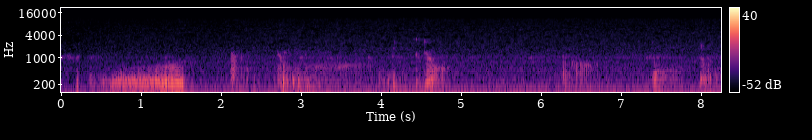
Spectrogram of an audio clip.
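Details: Stomach growling (borborygmi): a long, low gurgling rumble, then several shorter squelching gurgles.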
